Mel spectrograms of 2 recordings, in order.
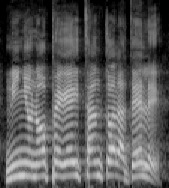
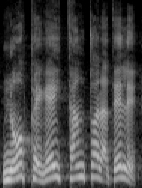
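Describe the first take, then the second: First: High, louder motherly scolding; imitating mum calling out a warning; nagging mother. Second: Lightly voiced nagging mum; nagging mother. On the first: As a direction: scold the kids like a fed-up mum. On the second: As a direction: imitate a mother repeating her scolding. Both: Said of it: "La frase que más decía mi madre".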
